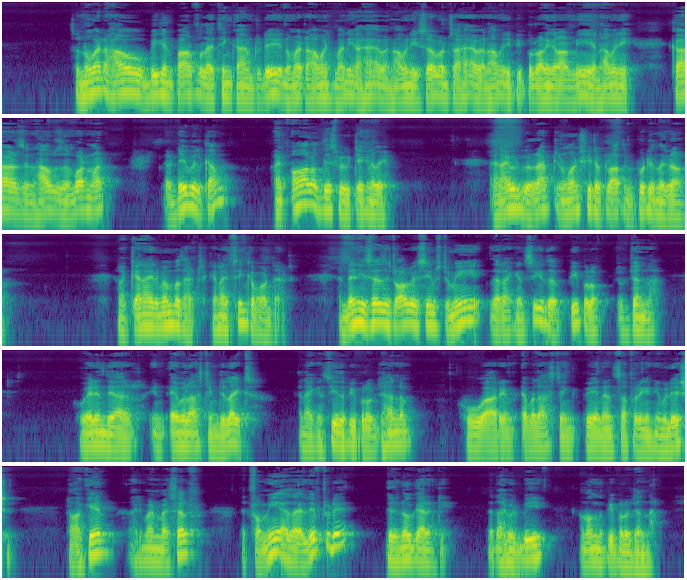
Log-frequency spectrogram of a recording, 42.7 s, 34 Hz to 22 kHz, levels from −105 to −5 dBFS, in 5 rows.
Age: 50-69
